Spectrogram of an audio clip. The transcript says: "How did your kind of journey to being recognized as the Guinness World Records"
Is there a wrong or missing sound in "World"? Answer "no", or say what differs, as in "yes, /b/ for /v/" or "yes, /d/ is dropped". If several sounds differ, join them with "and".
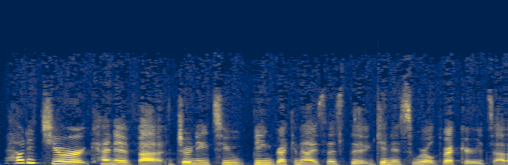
no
